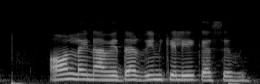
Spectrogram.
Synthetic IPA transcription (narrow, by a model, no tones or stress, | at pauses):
ɔːnlaɪnaːʋeːd̪ənɾɪ̃nkeliekɛːseɦʊi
